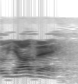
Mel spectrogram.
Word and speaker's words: Yahweh: He's saying, I am Yud-Heh-Vav-Heh, which we pronounce as Yahweh. Most people say Yahweh, but it's not a W, it's a V. Okay? So Yahweh.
